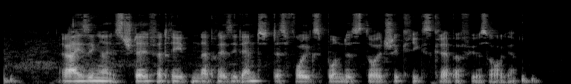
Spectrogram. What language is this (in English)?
German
